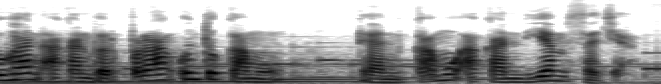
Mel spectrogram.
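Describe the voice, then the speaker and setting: A woman's voice at a moderate pace with music in the background. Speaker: Bible reader. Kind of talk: reading aloud.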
